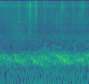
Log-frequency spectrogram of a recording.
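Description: A pigeon from a racing loft coos close by, a low soft rolling murmur that carries on continuously without pause.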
